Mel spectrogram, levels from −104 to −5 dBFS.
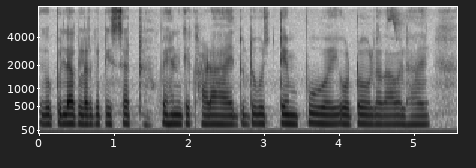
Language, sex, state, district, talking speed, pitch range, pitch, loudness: Magahi, female, Jharkhand, Palamu, 180 wpm, 150-160 Hz, 155 Hz, -19 LUFS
